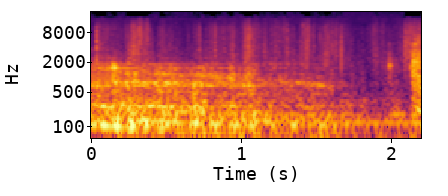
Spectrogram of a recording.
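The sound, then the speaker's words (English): A chauffeur-driven car arrives at the NBC studio: its low engine rumble rolls in and settles as the vehicle comes to a stop, a steady deep hum with a faint sharper noise at the very end. “Say, Jack, look at that beautiful car driving in.”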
